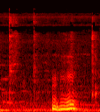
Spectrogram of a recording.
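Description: A man eating flatbread and scrambled egg: a few soft, sharp clicks of chewing and handling the food, and a short voiced hum from him about a second in as he tastes it.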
